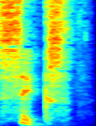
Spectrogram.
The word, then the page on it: sixth: British English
